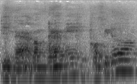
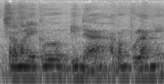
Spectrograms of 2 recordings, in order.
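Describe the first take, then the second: First: Coaxing, lightly tender husband asking for coffee; sweet greeting. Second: A mildly tender husband coming home; sweet greeting. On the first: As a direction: ask sweetly, winding up higher on kopi. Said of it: "merubah cara bertutur". (suami manja minta kopi dengan lembut) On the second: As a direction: greet your wife fondly at the door. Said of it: "Anda coba merubah cara bertutur". (suami menyapa istri dengan lembut) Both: Pretend.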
